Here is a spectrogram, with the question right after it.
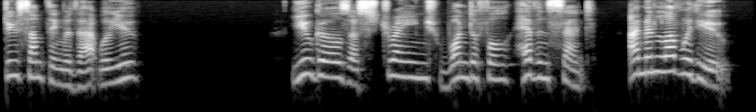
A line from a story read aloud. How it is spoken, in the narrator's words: Delta called out to him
